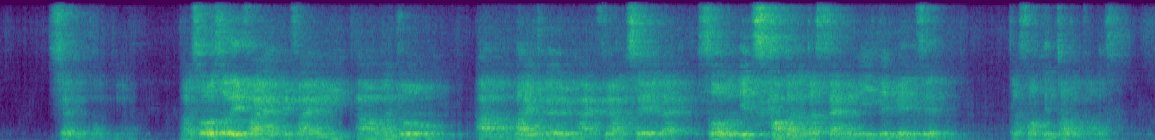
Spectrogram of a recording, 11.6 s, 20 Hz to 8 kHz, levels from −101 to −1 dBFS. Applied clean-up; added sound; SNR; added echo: neural separator model SepFormer DNS4.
